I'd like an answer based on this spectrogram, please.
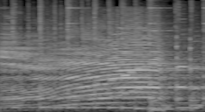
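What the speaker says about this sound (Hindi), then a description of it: "हमें तो केवल किसी वृषभ के रंभाने का स्वर सुनाई दे रहा है" A bull lowing: one long, loud, close moo with a rich harmonic tone that rises slightly and holds steady, heard alone without talk.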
